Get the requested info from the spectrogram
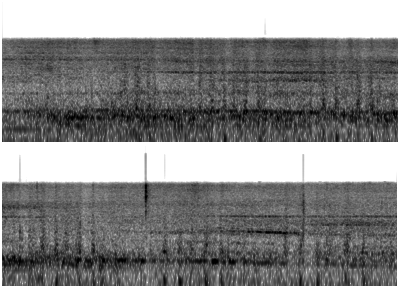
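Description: Sydney Tangara double-deck electric commuter train passing close by, its wheels running over the rails with dense fine clicking under a loud rumble. A few faint steady tones sit above the rumble.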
